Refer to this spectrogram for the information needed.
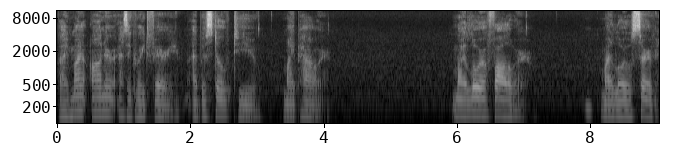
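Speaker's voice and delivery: booming, echoing, resounding voice. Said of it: "her words echoing through this".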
